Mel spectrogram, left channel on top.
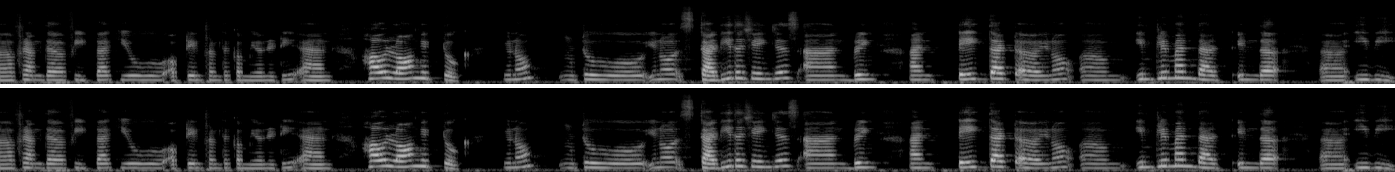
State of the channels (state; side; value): normal; both; correlation 0.94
